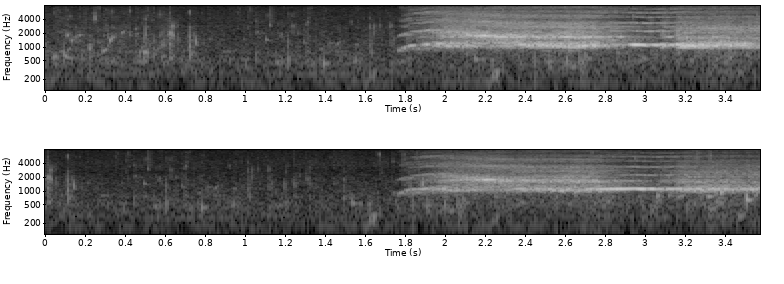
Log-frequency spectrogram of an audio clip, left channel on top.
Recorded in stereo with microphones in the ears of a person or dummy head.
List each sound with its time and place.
1.8 s a scream: centre (ahead or behind), 9 m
